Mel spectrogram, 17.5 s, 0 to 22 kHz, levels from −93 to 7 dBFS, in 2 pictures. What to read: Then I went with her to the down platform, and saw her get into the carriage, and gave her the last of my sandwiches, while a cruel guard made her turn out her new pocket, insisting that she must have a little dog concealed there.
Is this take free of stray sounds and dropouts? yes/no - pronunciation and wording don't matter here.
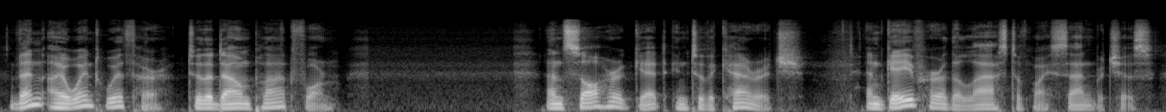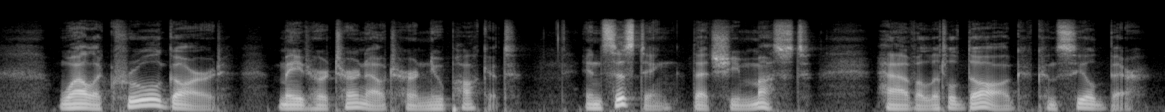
yes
